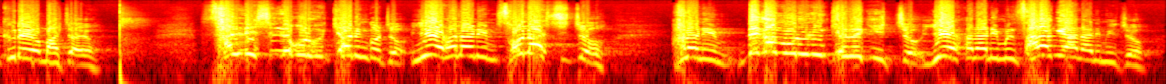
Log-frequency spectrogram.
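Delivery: high, loud earnest prayer; fervent thanks. Retold or imitated. Preacher reenacting his willed prayer in the elevator, fervent and loud. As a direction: declare thanks to God with force.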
